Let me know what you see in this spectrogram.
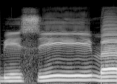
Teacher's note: pada lafal si dan ma ini sama sebagaimana ketika kita memanjangkan mu, yaitu dia mad tabi'i, panjangnya 2 harakat. Kemudian pada lafal bisimahum fayukhadhu, ada mim mati bertemu dengan huruf fa, maka ini kita namakan dengan bacaan izhar syafawi, yaitu suara huruf mim dibaca dengan jelas.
